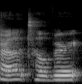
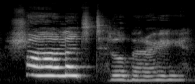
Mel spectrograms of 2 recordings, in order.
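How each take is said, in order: First: The name is said in a plain, ordinary manner. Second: The name is said in a put-on, exaggerated manner. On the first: It is the ordinary way of saying the brand. "saying it normal doesn't sound right" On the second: It mimics how everyone playfully says the brand. "I had to say it like that. That's how all of us say it"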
